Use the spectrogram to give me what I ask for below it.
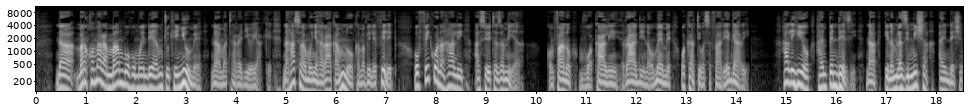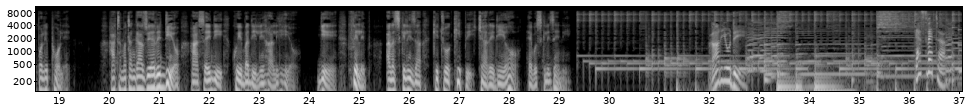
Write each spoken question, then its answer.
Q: je philip anasikiliza kituo kipi cha redio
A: Kituo hicho kilikuwa Radio D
